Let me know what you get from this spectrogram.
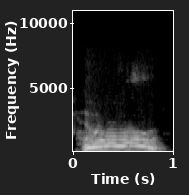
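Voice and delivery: high, loud beast call; Wooly joining the fight; mammoth grunt. Acted. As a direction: trumpet like a mammoth. Mammoth's noise.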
